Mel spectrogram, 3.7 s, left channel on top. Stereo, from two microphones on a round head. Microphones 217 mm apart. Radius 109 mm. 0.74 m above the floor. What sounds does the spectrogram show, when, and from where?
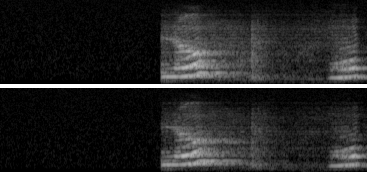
1.6 s a child speaking: 40° left (ahead or behind), 0.6 m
